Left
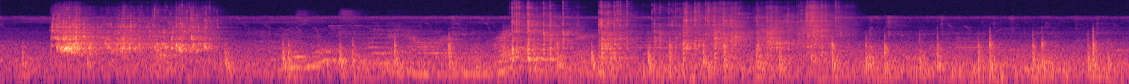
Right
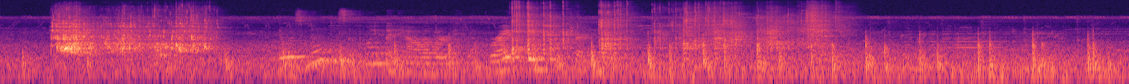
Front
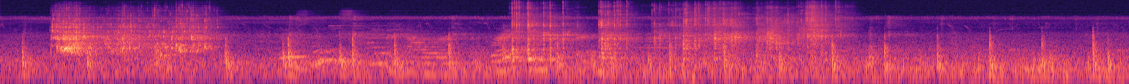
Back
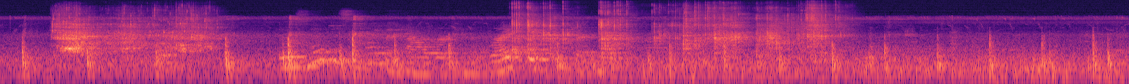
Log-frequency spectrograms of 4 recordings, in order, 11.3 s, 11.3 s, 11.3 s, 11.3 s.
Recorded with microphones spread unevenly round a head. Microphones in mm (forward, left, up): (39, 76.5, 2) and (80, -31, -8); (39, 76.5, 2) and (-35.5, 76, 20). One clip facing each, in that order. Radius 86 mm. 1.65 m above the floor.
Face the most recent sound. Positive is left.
turn(degrees=95)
